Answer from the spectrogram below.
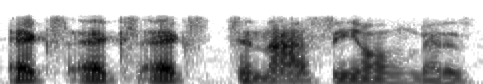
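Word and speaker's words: XXXTentacion: staying in at number three, XXX Tentacion. That's really how you say his name.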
